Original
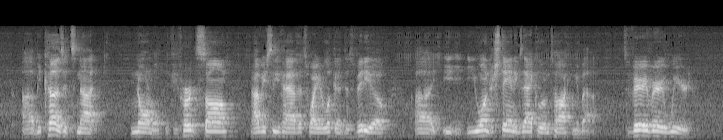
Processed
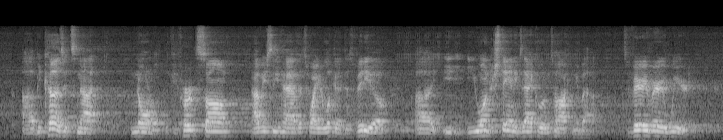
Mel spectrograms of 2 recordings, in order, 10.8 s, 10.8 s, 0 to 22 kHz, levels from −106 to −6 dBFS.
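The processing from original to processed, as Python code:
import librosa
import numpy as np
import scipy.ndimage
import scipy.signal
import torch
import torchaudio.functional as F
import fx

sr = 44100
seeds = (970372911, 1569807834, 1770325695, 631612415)

y = fx.hum_notches(x, sr, base_hz=50, count=5)
y = fx.rev_double_slope(y, sr, seeds[0], early_s=0.47, late_s=4.8, knee_db=-18, drr_db=8.0)
y = y * librosa.db_to_amplitude(-5.5)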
